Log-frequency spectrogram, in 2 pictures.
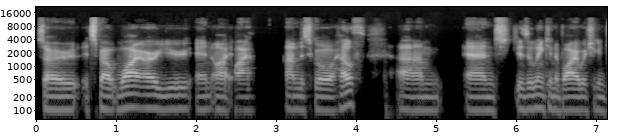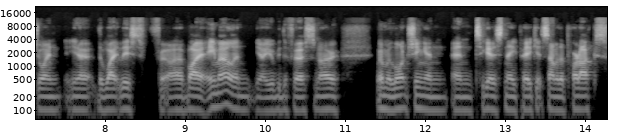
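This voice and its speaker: A man with an Australian accent speaks at a moderate pace. His pitch is fairly low, with monotone, flat intonation. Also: quiet background. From Australia, country Victoria. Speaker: personal trainer and fitness podcaster. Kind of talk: casual interview.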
